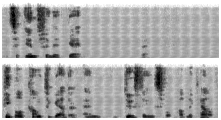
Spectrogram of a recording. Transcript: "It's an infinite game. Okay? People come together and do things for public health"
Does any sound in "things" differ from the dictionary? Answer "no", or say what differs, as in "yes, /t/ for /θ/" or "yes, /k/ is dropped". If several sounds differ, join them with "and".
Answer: no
